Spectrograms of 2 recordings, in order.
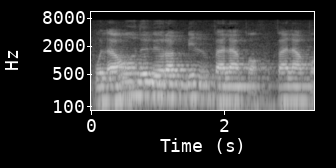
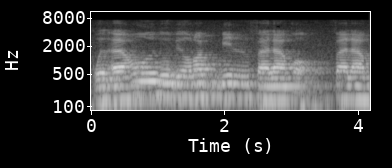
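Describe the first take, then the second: First: "falaq" with a thin, light front k, not from the throat; thin qaf. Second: "falaq" chanted slowly with a thin, light k; thin qaf again. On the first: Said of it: "Kan tipis ya". ("falaq" dengan qaf tipis seperti kaf) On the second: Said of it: "kalau tipis kan gini". ("falaq" dibaca tipis, salah) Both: Shown as a demonstration.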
